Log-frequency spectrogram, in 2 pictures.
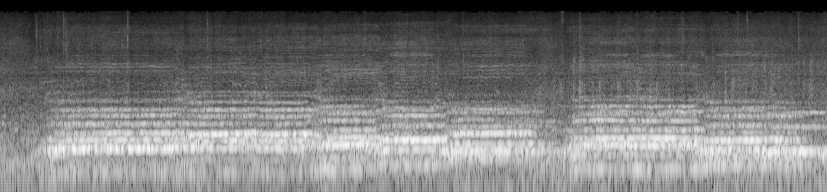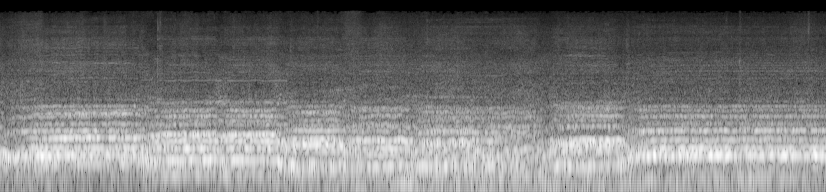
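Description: Mixed choir of men and women singing a cappella in sustained, slowly moving chords. The singing swells in just after a brief pause at the start and breaks briefly for breath about eight seconds in.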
